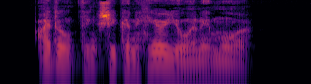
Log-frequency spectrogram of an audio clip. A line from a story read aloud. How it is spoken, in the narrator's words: Jillian whispered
